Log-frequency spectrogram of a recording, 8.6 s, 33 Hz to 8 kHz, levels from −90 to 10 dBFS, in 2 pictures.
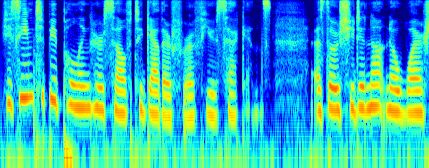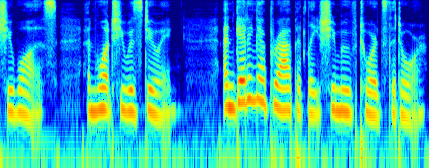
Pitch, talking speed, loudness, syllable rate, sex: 220 Hz, 240 wpm, -20 LUFS, 6.3 syllables/s, female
